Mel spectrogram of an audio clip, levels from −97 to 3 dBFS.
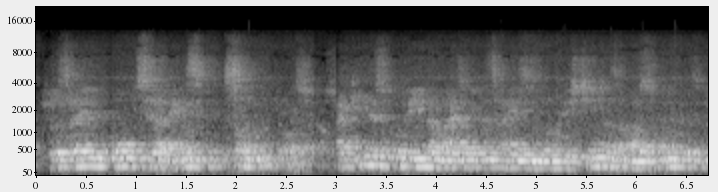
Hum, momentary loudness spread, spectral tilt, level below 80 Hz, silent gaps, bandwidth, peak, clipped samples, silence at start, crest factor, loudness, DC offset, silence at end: none; 9 LU; -7.5 dB/octave; -54 dBFS; none; 11.5 kHz; -6 dBFS; under 0.1%; 0 s; 14 dB; -19 LUFS; under 0.1%; 0 s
